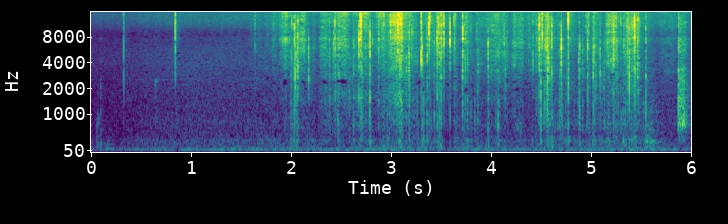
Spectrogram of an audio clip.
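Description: Paper mail being handled with gloved hands: an envelope and papers rustling and crinkling. It is quieter at first, then grows into busy, irregular crinkling from about two seconds in.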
